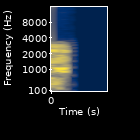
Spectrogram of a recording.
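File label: Police Southwest District Tac, radio; Raleigh; Tac 1; p25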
